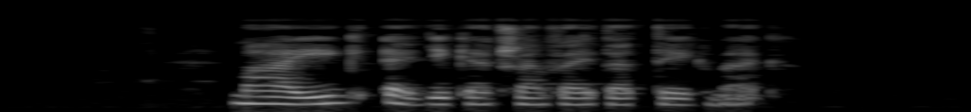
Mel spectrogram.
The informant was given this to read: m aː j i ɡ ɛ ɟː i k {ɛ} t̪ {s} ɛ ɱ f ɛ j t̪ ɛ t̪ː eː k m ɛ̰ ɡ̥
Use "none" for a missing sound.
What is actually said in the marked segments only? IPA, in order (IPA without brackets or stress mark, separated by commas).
ɛ, ʃ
